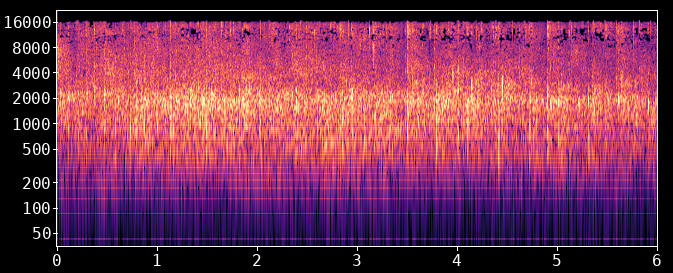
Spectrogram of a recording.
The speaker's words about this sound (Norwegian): Vi gir deg en klapp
